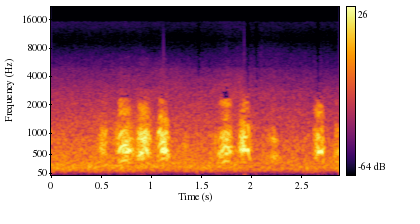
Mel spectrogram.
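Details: Czechoslovakian Wolfdogs barking while playing at ambushing each other: about seven short, yelping barks in two quick clusters, then one more after a pause, over faint background hiss.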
